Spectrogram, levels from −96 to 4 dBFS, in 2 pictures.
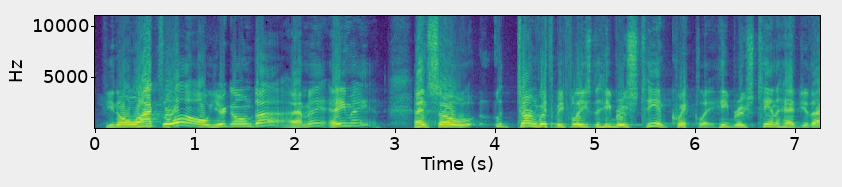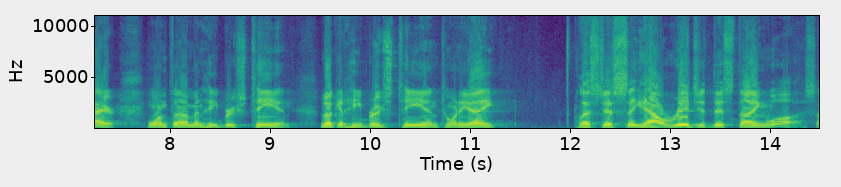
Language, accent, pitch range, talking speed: English, American, 170-205 Hz, 180 wpm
